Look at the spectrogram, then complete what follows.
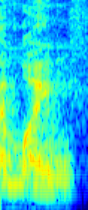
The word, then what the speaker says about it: ammine: एमीन, एमीन नहीं एमीन, जिसको English में प्रोनाउंस करते हैं लिखते हैं AMMINE और प्रोनाउंस करते हैं एमाइन।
